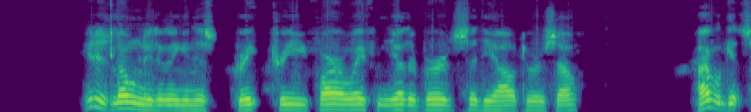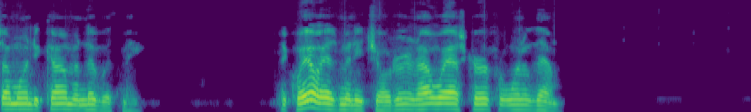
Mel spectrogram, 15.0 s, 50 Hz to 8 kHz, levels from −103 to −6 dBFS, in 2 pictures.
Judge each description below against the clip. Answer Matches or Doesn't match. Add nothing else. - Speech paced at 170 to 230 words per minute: Matches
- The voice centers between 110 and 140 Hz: Matches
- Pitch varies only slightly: Matches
